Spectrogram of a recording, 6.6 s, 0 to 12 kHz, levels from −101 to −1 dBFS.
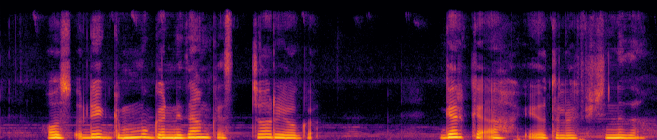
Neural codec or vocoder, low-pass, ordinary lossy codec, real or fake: vocoder, 44.1 kHz, 128 mel bands every 256 samples, BigVGAN v2; 10.8 kHz; none; fake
